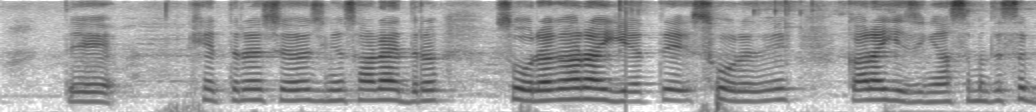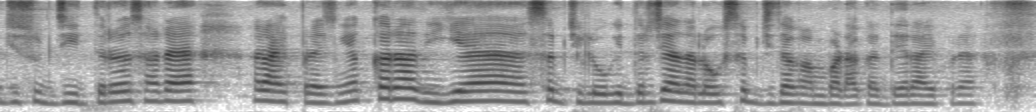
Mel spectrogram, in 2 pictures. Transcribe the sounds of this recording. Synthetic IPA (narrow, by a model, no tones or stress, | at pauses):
t̪eː | kʰeːt̪əɾat͡ʃd͡ʒɪjãːsaːɽaːɪd̪əɾ | soːɾɛːkəɾaːiːɛːt̪eːsoːɾɛeː | kəɾaːiːɛːd͡ʒɪjãːsəməd̪esəb̚d͡ʒiːsəbd͡ʒiːɪd̪əɾsaːɽɛː | ɾaːipəɾɛːd͡ʒɪjãːkəɾaːd̪iɛːsəbd͡ʒiːloːkɪd̪əɾzjaːd̪aːloːɡsəbd͡ʒiːd̪aːkəmbəɽaːkəɾd̪eːɛːɾaːipɾɛː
